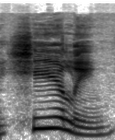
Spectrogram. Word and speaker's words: healing: 참고로 한국식으로론 힐링 이렇게 읽지만 실제 발음은 healing. 이렇게이 부분이 길게 발음됩니다.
